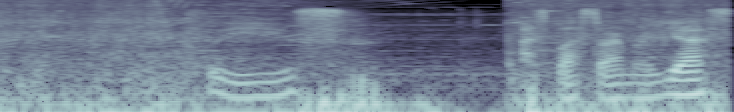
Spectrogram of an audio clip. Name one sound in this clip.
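Game menu chimes sound as an upgrade is picked.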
